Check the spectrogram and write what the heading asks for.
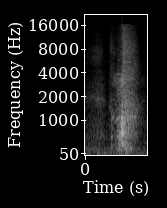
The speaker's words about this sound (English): Bless you.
